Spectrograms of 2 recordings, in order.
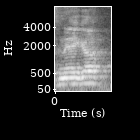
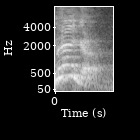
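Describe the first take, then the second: First: First tone contrast. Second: "nega" said with a high, swooping tone; second tone contrast. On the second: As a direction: lift "nega" high, then let it drop. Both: Shown as a demonstration. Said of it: "a different tone".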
